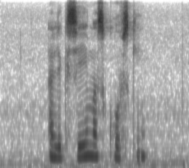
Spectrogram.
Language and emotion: Russian, neutral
